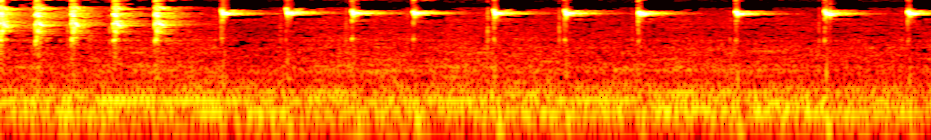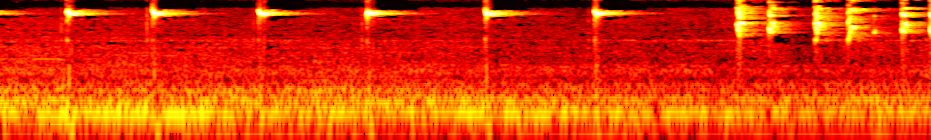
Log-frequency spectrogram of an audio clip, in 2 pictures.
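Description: A lovebird chirps in sharp, evenly spaced high notes.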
